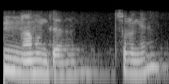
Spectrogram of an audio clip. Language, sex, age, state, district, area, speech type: Tamil, male, 18-30, Tamil Nadu, Erode, rural, conversation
